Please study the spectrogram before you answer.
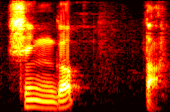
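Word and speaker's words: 싱겁다: আমরা এই শব্দটা মুখস্থ করার পরে, সিংগপ দা শব্দটা মুখস্থ করার পরে আমরা উচ্চারণ করব সিংগপ তা।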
